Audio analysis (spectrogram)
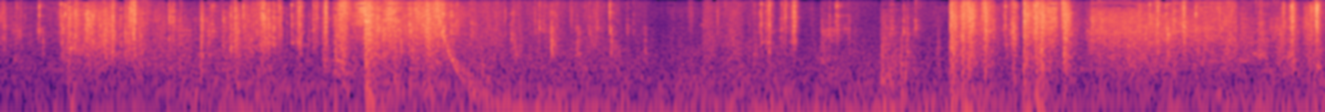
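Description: Rapid bursts of gunfire in the Fortnite video game, repeated sharp cracks and volleys over a steady game background, moderately loud with no speech.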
